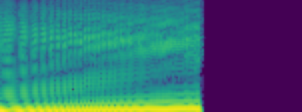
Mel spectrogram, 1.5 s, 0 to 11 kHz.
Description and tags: Arcade Boost
Arcade Sound FX.
8-Bit, 8bit, Lofi, old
